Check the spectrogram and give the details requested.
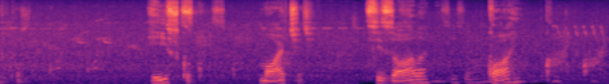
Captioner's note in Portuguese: sussurrando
